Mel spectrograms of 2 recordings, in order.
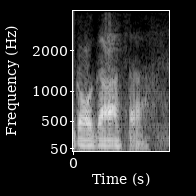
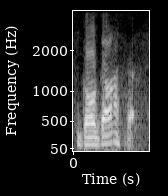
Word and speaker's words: Golgotha: Now, if we add the tav, the cross, to the word Gilgal, we get the word Golgolet, or in our Bibles, it's pronounced Golgotha. Okay? See the G-L? G, and there's also an L here I left out. There's an L there, L sound. And then you get the tav, gives us the T-H sound at the end.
